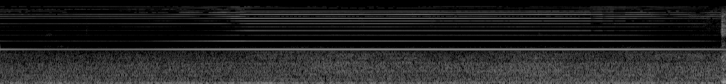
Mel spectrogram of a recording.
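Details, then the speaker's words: Common-rail fuel pressure regulator solenoid on a P0088 (pressure too high) fault, driven from a bench supply starting at 56% and raised. The coil gives a thin, steady high whine, so it works electrically; whether the valve opens remains unverified. Normal solenoid coil whine. "no i przy tej regulacji słychać że ta cewka piszczy czyli wiemy że on działa"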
